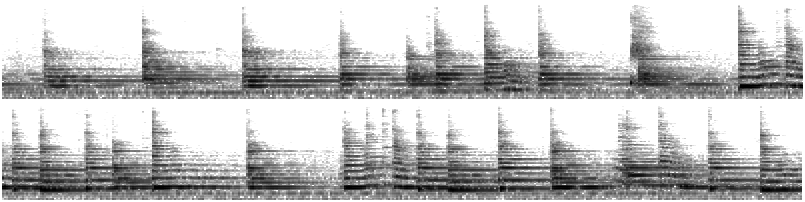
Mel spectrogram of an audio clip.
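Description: Solo guzheng (Chinese zither) being plucked: single ringing notes, some bent in pitch by pressing the strings, quickening about halfway through into a run of rapid plucked notes.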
